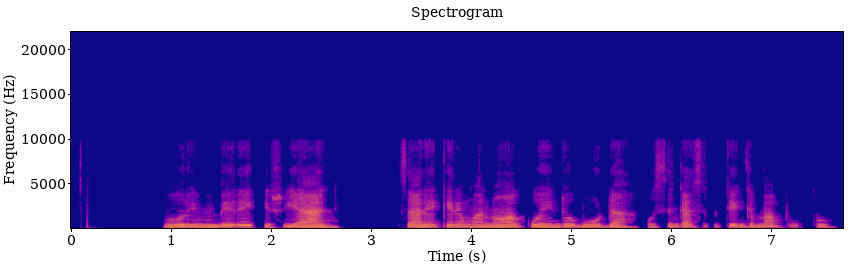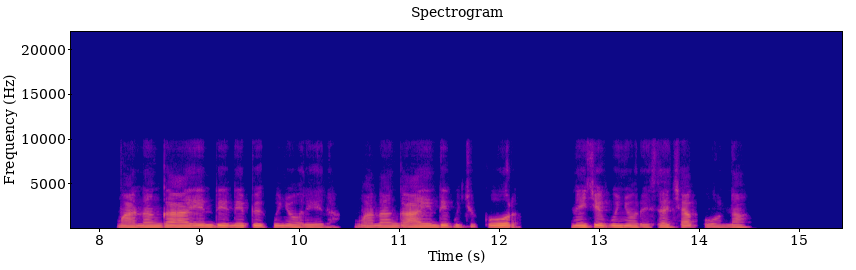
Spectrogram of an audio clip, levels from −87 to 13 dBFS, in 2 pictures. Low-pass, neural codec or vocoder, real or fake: 9.9 kHz; vocoder, 22.05 kHz, 80 mel bands, WaveNeXt; fake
